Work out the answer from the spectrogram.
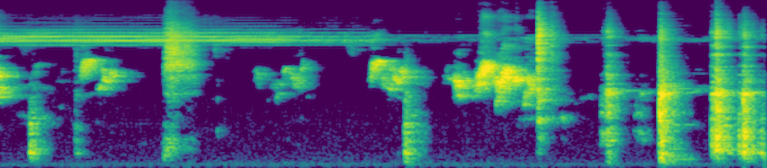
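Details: Vietnamese-style Red-whiskered Bulbul song played to teach and excite birds: chirpy slurred phrases mixed with sharp broadband rattles and clicks, a constant high whine in the background.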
